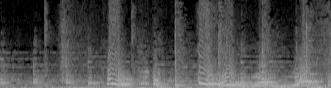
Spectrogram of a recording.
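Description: Music of short melodic notes, with a dog whining and yipping over it from about a second in, its pitch bending up and down.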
